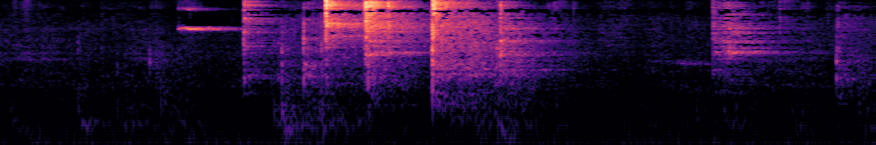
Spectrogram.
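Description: Steel sidesword blades and bucklers clashing in a quick exchange: a brief ring about two seconds in, then four sharp, ringing strikes in quick succession about halfway through, and another hit near the end, echoing in a large hall.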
